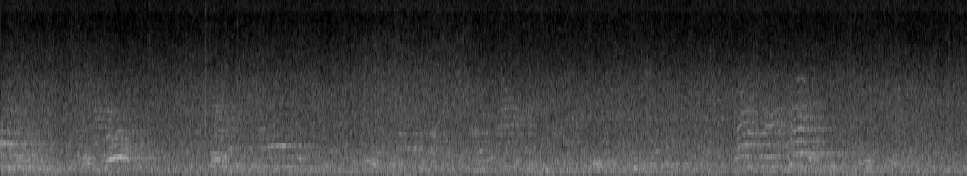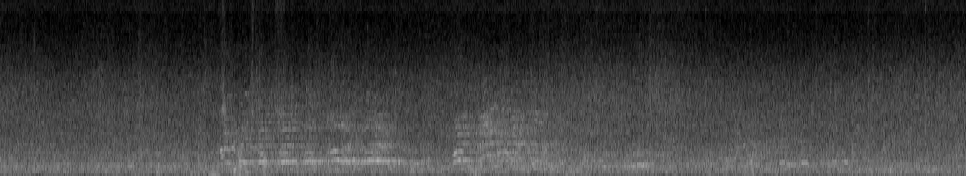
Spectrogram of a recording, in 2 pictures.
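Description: Swimmers splashing through a race in an indoor pool, a steady wash of water noise, with spectators' shouts rising above it several times.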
